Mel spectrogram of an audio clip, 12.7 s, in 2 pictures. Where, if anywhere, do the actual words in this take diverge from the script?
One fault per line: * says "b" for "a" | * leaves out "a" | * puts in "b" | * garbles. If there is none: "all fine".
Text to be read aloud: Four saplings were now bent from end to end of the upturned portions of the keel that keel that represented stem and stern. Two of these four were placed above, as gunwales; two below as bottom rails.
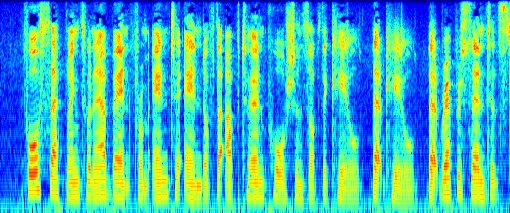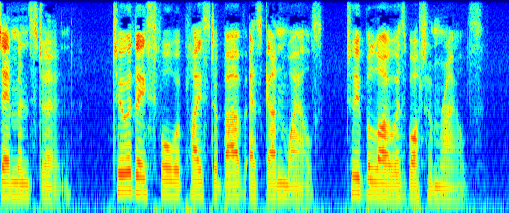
all fine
